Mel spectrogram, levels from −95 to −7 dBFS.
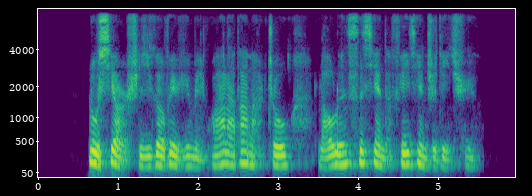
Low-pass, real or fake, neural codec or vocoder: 7.2 kHz; real; none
